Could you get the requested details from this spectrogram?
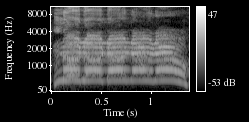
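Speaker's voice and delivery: loud, high-pitched shout.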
